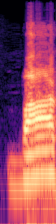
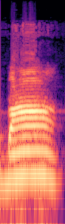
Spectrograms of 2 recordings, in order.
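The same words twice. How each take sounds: First: The sound comes out through the mouth. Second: The sound comes out through the nose.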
